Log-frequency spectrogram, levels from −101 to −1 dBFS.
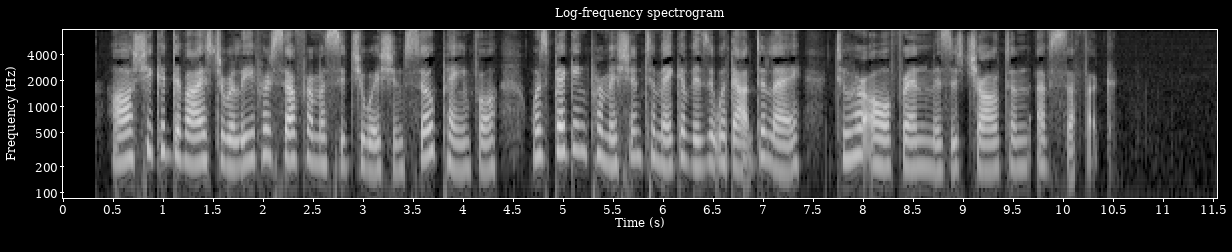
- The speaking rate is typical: Yes, average, 150 wpm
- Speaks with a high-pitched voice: Yes, high, 220 Hz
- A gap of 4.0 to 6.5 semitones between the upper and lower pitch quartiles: Yes, average, 4.6 semitones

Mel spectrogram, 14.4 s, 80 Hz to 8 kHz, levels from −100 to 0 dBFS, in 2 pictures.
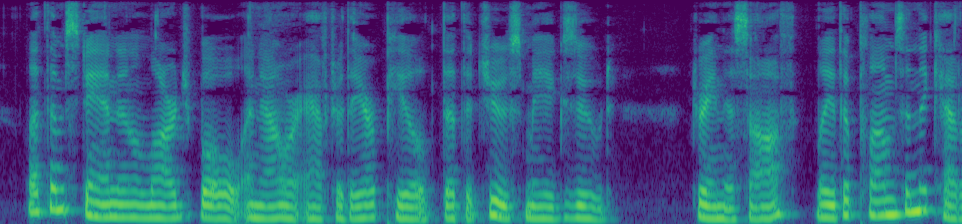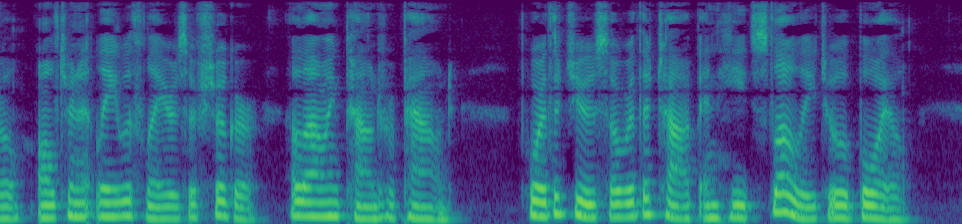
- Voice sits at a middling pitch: Yes, medium, 165 Hz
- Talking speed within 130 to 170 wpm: No, average, 200 wpm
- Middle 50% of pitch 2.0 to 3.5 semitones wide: Yes, average, 2.9 semitones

